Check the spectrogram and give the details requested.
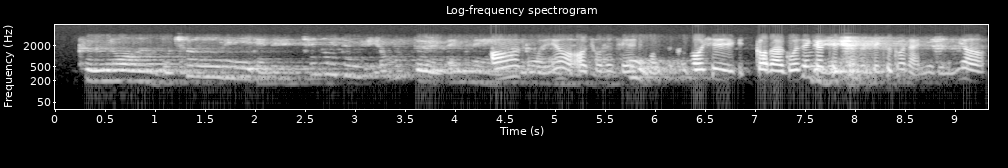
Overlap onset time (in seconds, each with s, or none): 4.4 s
